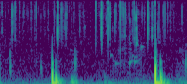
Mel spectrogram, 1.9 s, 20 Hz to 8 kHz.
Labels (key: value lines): label: biophony, double pulse
recorder: SoundTrap 300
